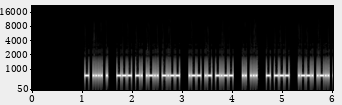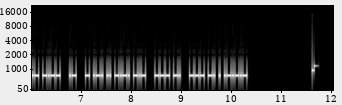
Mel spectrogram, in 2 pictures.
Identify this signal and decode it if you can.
Morse code, heard as a keyed tone, about 44 wpm, 700 Hz. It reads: THE ONLY WAY IS TO PLAY A TRICK ON ONE.
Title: Sentences from Top 1500 Words 45wpm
